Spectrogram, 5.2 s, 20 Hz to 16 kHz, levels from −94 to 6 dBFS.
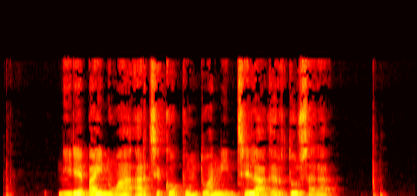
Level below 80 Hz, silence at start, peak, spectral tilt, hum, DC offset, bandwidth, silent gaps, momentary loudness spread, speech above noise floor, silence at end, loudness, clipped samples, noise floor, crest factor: -66 dBFS; 0.1 s; -4 dBFS; -5 dB/octave; none; under 0.1%; 11.5 kHz; none; 10 LU; 46 dB; 0.45 s; -23 LUFS; under 0.1%; -68 dBFS; 20 dB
